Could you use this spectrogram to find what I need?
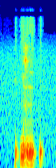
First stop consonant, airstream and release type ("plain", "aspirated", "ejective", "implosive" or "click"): implosive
